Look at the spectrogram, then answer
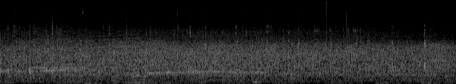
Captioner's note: audience applaud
